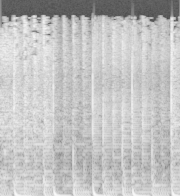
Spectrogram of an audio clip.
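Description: Electronic dance music from a DJ mix, with a steady four-on-the-floor kick drum at about two beats a second, each kick dropping in pitch.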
